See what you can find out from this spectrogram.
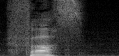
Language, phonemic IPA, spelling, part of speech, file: French, /faʁs/, farce, noun, Fr-farce.ogg
- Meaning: 1. stuffing 2. farce 3. prank, joke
